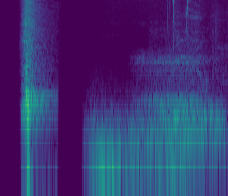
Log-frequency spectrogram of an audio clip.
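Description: A short whoosh-and-thump transition sound effect about a quarter second in. After a brief gap it is followed by a steady low noise of room background.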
